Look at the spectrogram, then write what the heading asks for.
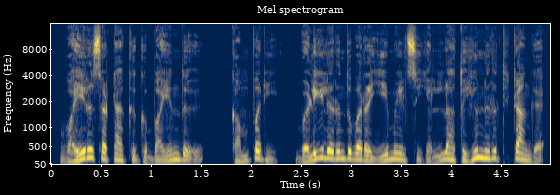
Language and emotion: Tamil, fearful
